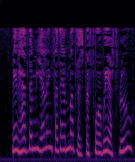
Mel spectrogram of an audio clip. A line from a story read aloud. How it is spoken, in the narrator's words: cried the captain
